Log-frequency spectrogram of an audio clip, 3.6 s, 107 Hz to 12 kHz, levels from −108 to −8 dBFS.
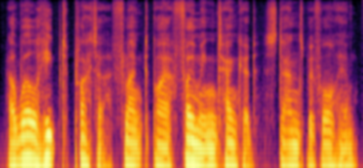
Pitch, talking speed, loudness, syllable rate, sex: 100 Hz, 200 wpm, -17 LUFS, 5.7 syllables/s, male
